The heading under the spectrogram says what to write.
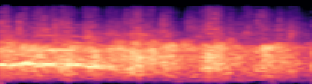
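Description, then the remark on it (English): A crowd of people clapping and applauding together, a dense, steady wash of hand claps that stays loud and sustained for the whole two seconds. “You know, yeah, if we're going to clap, if we're going to clap, we're going to clap properly.”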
